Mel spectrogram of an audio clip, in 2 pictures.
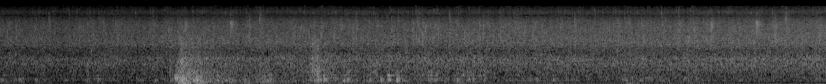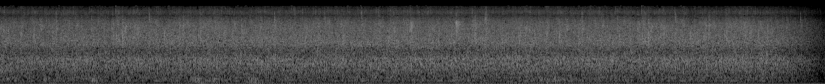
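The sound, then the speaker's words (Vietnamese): Heavy rain pours down in a steady, dense roar, with a sharp crack of thunder near the start and a softer rumble shortly after. No voices are heard. “Mưa rơi bắt đầu từ giờ Thìn và đến khoảng trước sau giờ Ngọ thì tạnh.”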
